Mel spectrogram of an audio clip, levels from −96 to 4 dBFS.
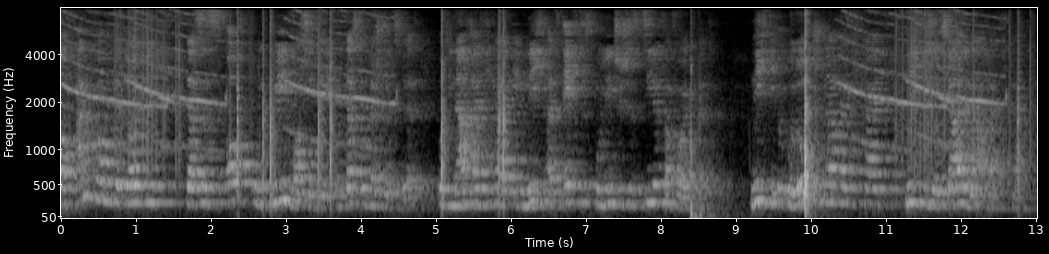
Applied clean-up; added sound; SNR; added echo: none; Fireworks; 2 dB; reverberation time 1.0 s.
